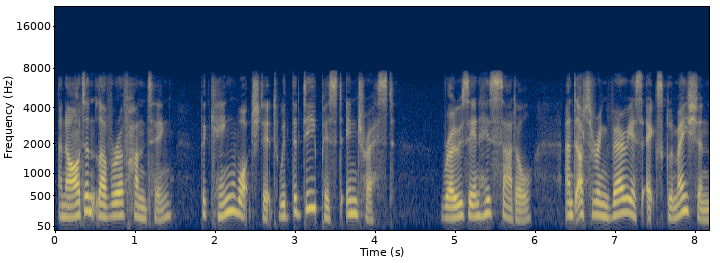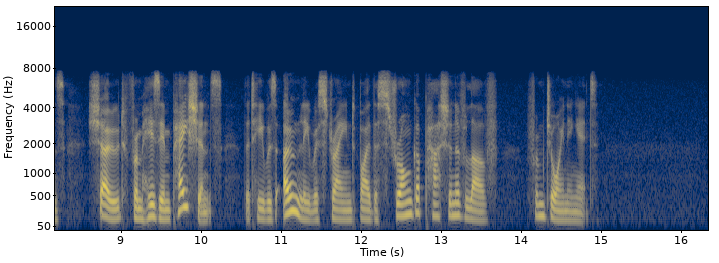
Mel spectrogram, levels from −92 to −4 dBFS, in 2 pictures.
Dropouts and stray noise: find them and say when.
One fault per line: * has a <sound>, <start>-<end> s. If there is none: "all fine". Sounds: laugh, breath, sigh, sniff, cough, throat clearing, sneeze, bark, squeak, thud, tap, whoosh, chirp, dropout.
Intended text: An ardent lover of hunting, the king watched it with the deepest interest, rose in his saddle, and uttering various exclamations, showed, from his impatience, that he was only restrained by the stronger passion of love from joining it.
all fine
